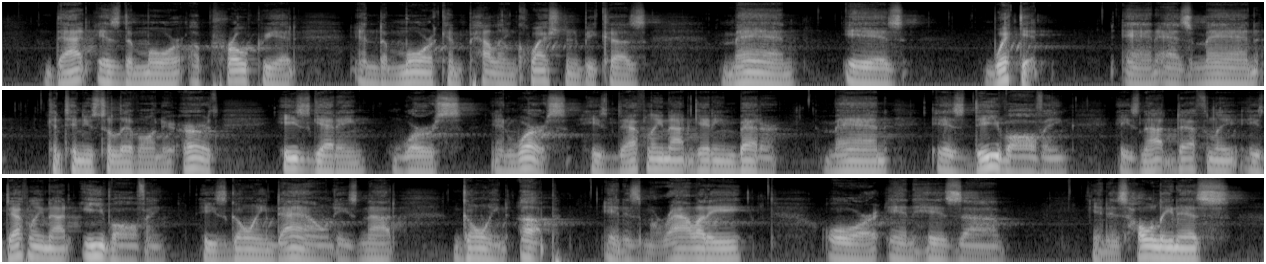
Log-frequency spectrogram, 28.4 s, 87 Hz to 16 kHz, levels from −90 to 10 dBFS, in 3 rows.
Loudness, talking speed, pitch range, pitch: -26 LUFS, 125 wpm, 90-105 Hz, 95 Hz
